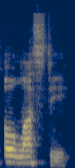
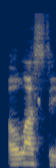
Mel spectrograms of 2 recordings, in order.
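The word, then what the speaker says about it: Olustee: By the way, it's Olusty. Got it. Olusty is how you say that.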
